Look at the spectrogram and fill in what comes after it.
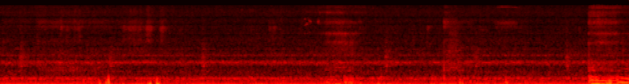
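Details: Snoring: low rumbling breathing with soft snorts over a steady background hum.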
